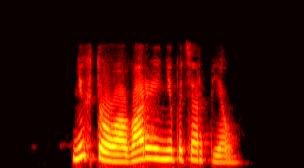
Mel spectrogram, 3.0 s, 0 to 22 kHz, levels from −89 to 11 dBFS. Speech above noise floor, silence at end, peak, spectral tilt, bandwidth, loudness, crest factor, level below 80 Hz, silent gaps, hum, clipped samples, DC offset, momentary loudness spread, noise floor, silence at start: over 73 dB; 0.7 s; -4 dBFS; -8 dB/octave; 7.6 kHz; -18 LUFS; 16 dB; -64 dBFS; none; none; under 0.1%; under 0.1%; 14 LU; under -90 dBFS; 0.75 s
